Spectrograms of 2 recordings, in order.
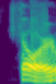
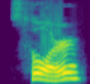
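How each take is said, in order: First: The word is said as two syllables, 'she-ol'. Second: The word is said as one syllable, 'soul'. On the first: The speaker calls it right. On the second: The speaker calls it wrong.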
